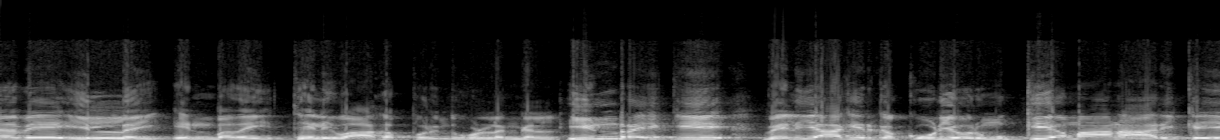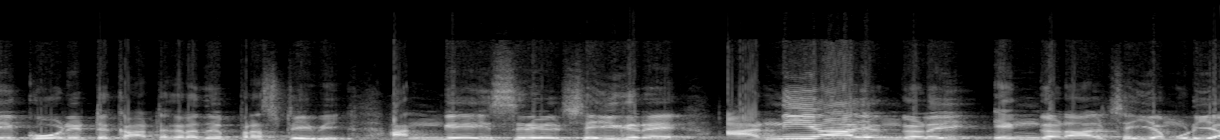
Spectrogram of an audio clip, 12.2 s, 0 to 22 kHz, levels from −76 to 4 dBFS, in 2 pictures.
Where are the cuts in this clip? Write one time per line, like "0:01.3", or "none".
0:02.8
0:07.9

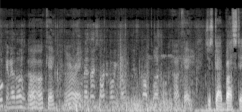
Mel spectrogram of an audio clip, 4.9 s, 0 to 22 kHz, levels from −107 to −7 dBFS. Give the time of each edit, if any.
0:03.9

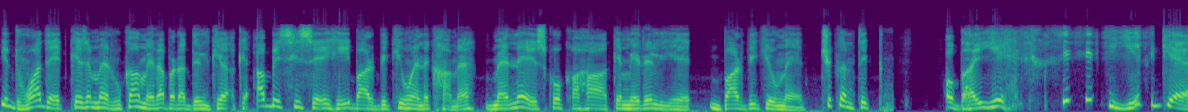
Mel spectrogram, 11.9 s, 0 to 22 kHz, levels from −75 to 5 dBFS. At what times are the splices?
0:08.7

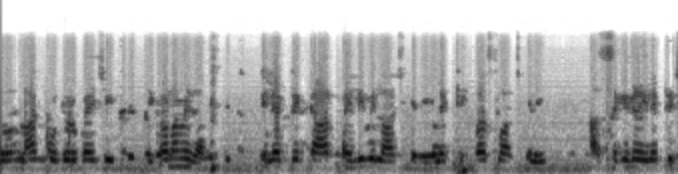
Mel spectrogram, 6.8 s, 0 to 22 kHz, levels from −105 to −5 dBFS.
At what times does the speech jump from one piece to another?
none

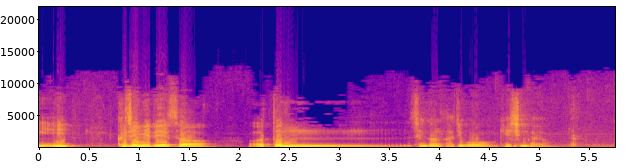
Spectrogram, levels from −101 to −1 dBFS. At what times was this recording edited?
0:04.3

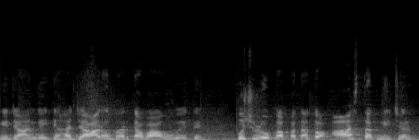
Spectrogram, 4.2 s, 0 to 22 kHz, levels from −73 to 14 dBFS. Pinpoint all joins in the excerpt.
none

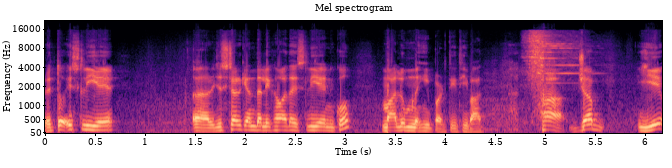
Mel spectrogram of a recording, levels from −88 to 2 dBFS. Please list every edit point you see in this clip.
0:04.7

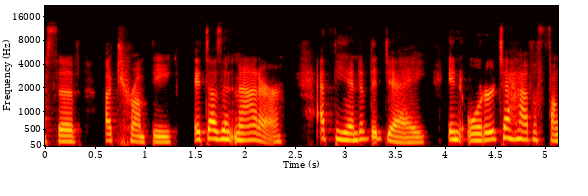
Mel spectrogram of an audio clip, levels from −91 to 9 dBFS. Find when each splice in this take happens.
0:01.4

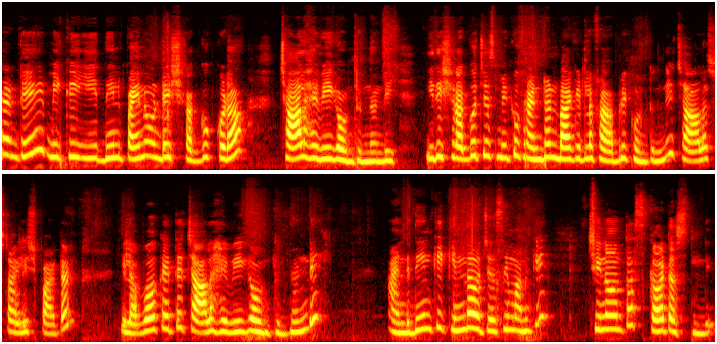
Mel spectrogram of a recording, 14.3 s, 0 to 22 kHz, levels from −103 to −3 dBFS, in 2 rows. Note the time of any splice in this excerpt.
none

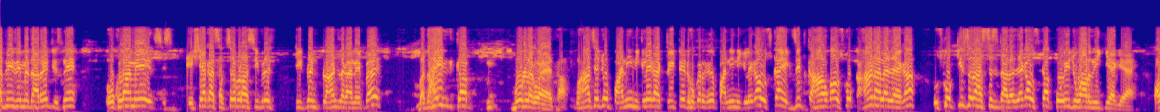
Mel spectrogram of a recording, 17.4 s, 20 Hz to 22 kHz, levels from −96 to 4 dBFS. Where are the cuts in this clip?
0:08.6

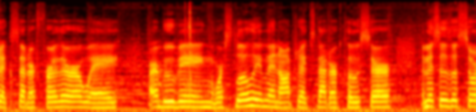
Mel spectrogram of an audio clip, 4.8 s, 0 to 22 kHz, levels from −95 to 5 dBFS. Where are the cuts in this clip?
0:03.1

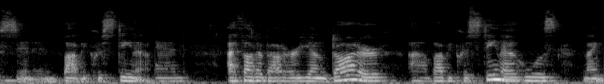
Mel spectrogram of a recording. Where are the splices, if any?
0:01.6

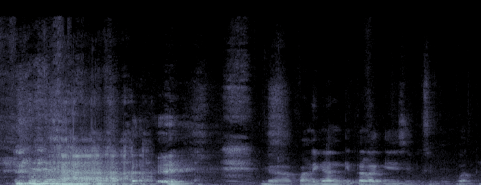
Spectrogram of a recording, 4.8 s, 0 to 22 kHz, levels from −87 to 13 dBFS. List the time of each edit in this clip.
none

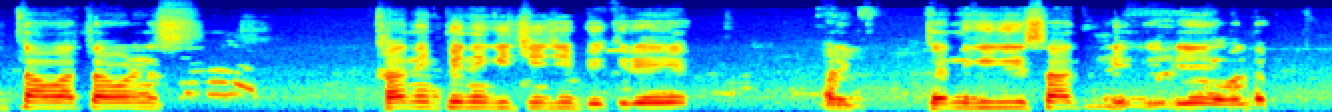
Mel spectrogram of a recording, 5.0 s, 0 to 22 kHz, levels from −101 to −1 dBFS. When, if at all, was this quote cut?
none

